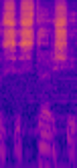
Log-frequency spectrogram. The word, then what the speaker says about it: sesterci: But I barely have two sesterci to rub together. That's how you pronounce it, Sesterci.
